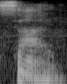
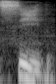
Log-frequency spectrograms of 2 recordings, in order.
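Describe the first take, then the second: First: The vowel is an 'eye' diphthong. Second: The vowel is a long 'ee' sound. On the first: The speaker calls it right. "but side" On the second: The speaker calls it wrong. "Not seed"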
